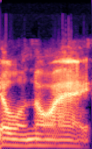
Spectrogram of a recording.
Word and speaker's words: Illinois: The S is silent You're a Every time I go back to Illinois, I stand down at his at his graveite and I salute him.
